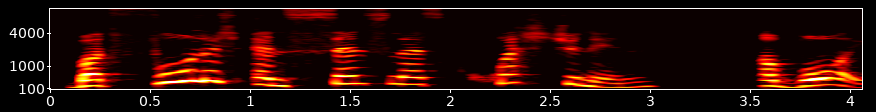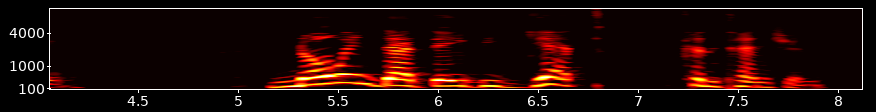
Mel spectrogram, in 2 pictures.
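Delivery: slow, loud emphatic reading; slow preacher reading of scripture. Real, not acted. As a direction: read the verse with weight. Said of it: "here's what it says".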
